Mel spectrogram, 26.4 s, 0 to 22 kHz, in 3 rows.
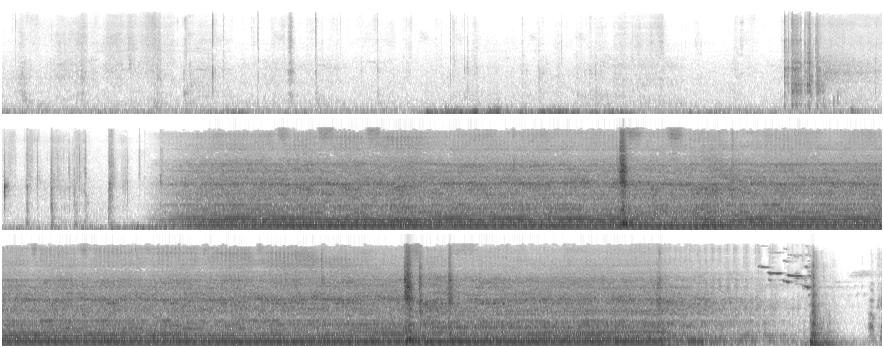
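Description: Bobcat skid steer running its hydraulics to work an SG60 stump grinder: a loud, steady mechanical drone that starts about ten seconds in and stops near the end, with two sharp clicks partway through. Before it starts, only faint clicks of wire connectors being handled.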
